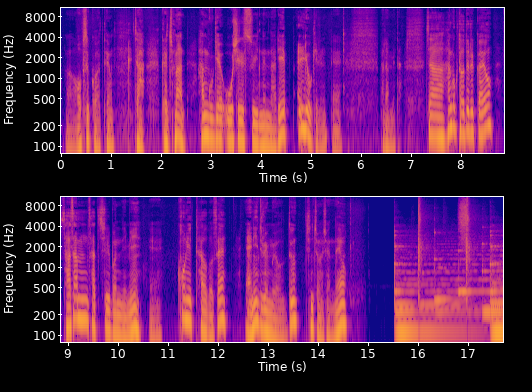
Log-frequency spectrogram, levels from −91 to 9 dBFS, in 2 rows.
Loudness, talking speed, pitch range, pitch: -22 LUFS, 230 characters per minute, 95-140 Hz, 110 Hz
